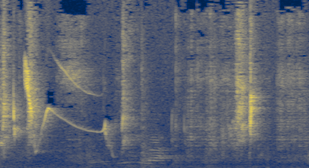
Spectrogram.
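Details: A male cinnamon Java sparrow sings a short run of high chirps and a long, falling whistled note, followed by softer twitters from other Java sparrows.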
